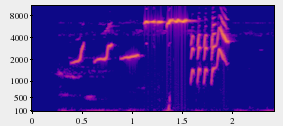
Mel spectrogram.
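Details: Brown-chested jungle flycatcher singing in the morning as a lure to prompt a reply: short rising whistled notes, then a long high steady whistle breaking into quick stuttering, buzzy trilled phrases. Quiet background.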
